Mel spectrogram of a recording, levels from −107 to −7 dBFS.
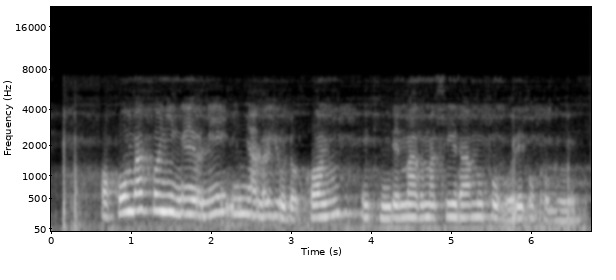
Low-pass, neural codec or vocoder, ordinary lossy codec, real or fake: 7.2 kHz; codec, 16 kHz, 16 kbps, FunCodec, trained on LibriTTS, 50 frames a second; MP3, 96 kbps; fake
